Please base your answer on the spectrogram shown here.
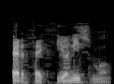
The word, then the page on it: perfeccionismo: espagnol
